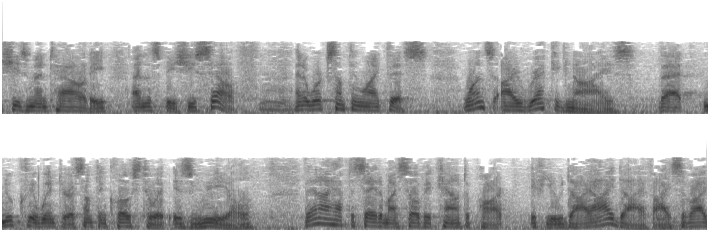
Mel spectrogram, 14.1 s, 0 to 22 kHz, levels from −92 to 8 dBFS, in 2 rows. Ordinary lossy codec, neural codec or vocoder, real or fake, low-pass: MP3, 24 kbps; none; real; 7.2 kHz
